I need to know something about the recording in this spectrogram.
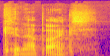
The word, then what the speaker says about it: Knipex: and yes, it's pronounced Knipex. You pronounce the K, same way as you pronounce the L in solder.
